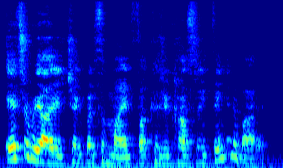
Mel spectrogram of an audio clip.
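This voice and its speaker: A man's voice: on the high side, big pitch swings, very fast, darkish tone. A man in his forties hosting a casual podcast chat, blunt and profane, lecturing his co-host with insistent repetition. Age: 40s.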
